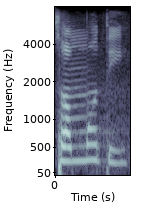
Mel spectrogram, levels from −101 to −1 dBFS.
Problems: constant background noise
